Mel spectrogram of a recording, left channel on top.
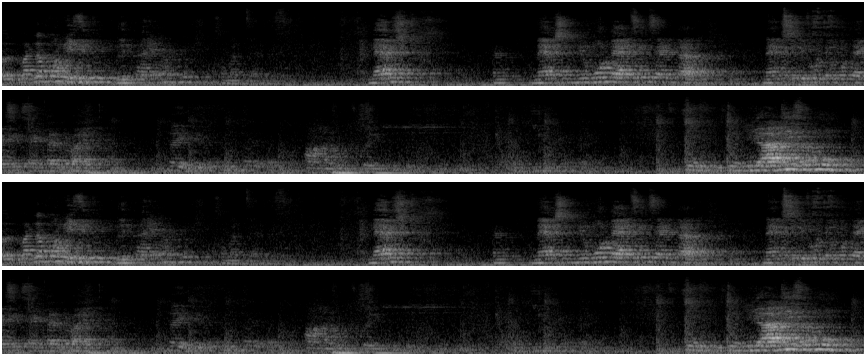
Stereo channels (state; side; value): identical; both; correlation 1.00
